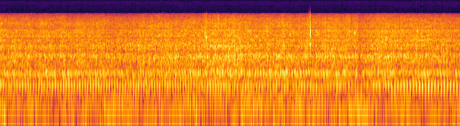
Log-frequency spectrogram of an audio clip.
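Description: Honda XR dirt bike engine labors loudly and steadily while climbing over big boulders on a rocky trail, with rattling clatter from the bike under the constant close-up roar.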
